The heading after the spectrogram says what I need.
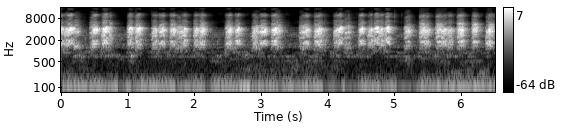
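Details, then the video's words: Noisy night-time chattering from a sooty-headed bulbul: grating, rasping bursts grouped in clusters of two or three with short gaps, over a soft low hum. "Di Saat Orang Pada Tidur Burung Kutilang Bunyi Nyerecet ribut di malam Hari"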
